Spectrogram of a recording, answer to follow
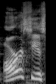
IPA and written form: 'ɑrsiəs (Arceus)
